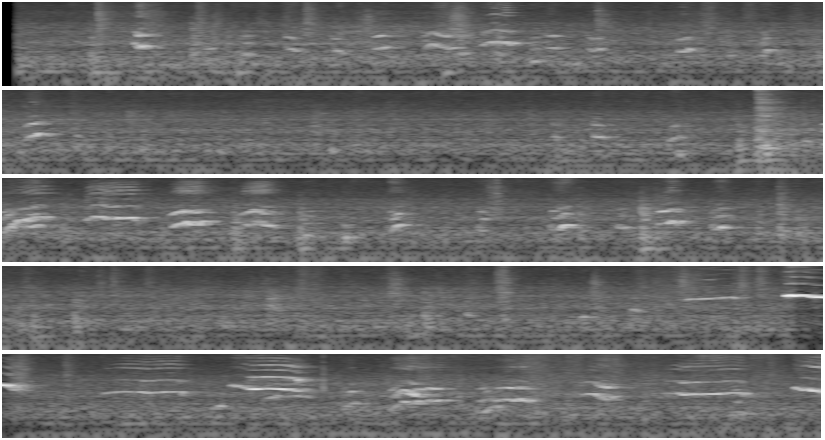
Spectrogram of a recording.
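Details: Malinois puppies of the B-litter, two and a half weeks old, from Amyra x Fenris; scattered high whimpers and squeaks from several pups over clicks and rustling, with a brief human voice.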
